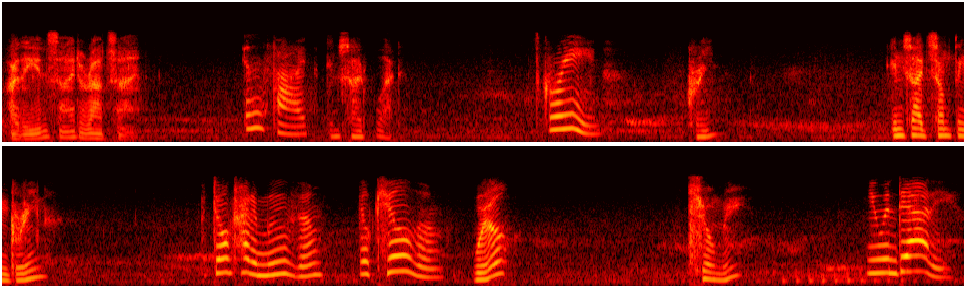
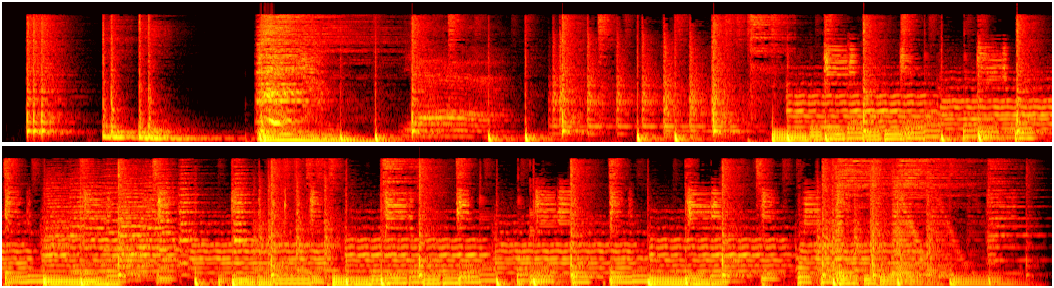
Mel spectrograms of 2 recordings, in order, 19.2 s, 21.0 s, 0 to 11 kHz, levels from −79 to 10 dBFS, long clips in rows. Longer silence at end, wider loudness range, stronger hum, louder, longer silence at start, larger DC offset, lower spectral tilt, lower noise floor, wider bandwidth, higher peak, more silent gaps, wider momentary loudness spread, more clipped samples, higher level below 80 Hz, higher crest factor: about the same, 0.05 s vs 0.1 s; first, 7 LU vs 4 LU; neither; second, -27 LUFS vs -17 LUFS; second, 0 s vs 0.25 s; neither; first, -7 dB/octave vs -4.5 dB/octave; first, -55 dBFS vs -38 dBFS; second, 5.4 kHz vs 8.4 kHz; second, -10 dBFS vs 0 dBFS; neither; first, 23 LU vs 9 LU; neither; second, -66 dBFS vs -24 dBFS; about the same, 18 dB vs 16 dB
